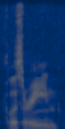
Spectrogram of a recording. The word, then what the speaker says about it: Glycerine: Glycerine, that's how he pronounces it. – Say it right.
